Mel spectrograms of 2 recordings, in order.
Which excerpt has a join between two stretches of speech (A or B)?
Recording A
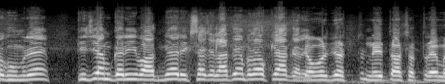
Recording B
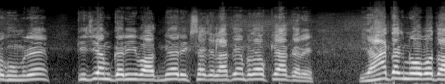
A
